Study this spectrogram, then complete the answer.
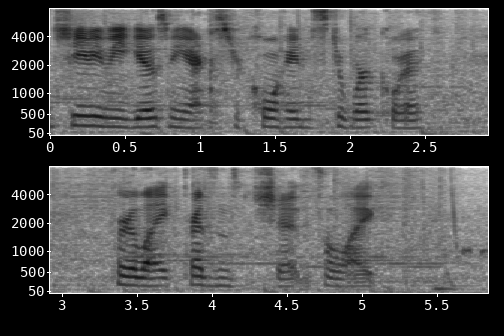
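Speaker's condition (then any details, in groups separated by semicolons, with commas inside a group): No condition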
